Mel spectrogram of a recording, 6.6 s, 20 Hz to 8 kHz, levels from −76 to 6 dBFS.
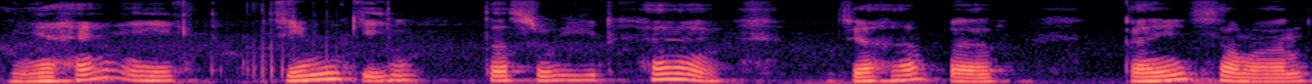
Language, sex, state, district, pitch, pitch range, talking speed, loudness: Hindi, male, Rajasthan, Jaipur, 160 Hz, 140-175 Hz, 90 wpm, -17 LUFS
